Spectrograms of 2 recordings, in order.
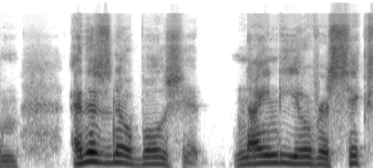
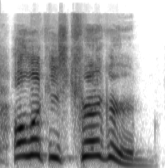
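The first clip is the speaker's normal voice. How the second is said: loud, high-pitched mock taunt; mocking imitation of gleeful accusers; 11 semitones higher, 6 dB louder than usual. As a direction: jeer it high and loud like a heckler. Mimics people accusing him.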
